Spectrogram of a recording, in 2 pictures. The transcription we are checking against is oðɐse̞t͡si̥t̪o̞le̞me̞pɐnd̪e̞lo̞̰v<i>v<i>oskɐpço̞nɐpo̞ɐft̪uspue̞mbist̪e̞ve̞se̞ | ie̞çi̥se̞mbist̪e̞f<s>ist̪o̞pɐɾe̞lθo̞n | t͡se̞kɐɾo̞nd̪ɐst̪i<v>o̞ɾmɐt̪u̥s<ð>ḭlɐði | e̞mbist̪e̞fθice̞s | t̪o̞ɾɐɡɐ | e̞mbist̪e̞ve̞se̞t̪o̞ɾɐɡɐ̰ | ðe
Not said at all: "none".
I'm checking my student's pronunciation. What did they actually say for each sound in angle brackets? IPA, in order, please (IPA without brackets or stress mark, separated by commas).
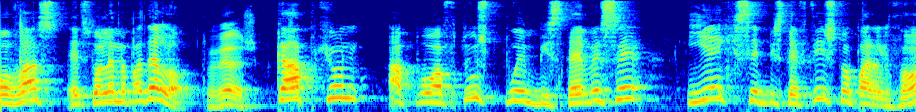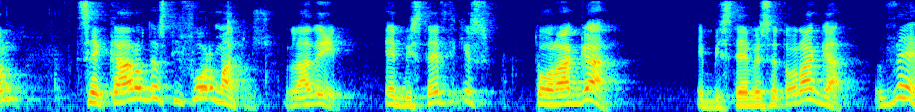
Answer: e, e, θ, f, ð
